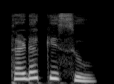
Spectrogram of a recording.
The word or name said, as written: ತೊಡಕಿಸು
